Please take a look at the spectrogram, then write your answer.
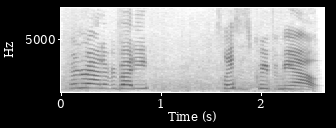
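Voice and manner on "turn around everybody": high, loud call to dogs. Real, not acted. Calling dogs back.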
